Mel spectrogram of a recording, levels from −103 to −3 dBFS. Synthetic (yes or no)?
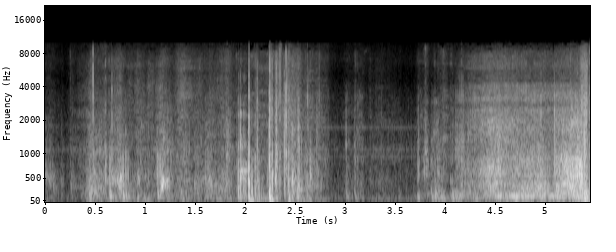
no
